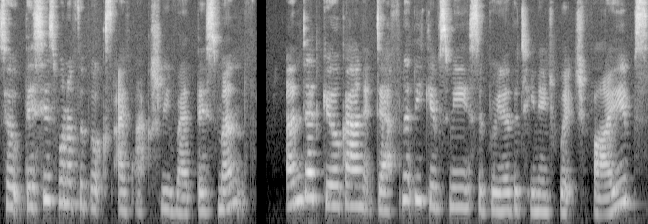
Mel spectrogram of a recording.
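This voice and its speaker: With a Welsh accent, a woman speaks at a fairly quick pace in a high pitch, her intonation lively. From Wales. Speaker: book vlogger. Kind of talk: casual chat.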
